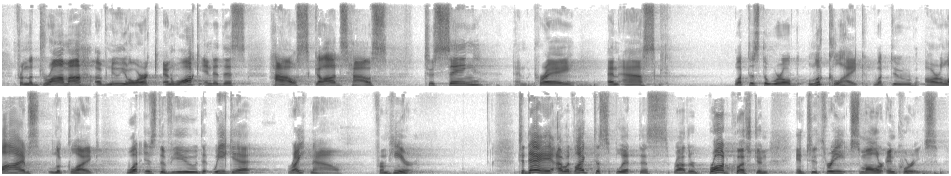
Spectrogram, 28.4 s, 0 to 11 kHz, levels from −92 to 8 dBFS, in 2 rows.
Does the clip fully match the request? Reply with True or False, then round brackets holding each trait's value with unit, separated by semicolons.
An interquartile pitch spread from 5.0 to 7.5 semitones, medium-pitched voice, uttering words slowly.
True (5.5 semitones; 155 Hz; 120 wpm)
